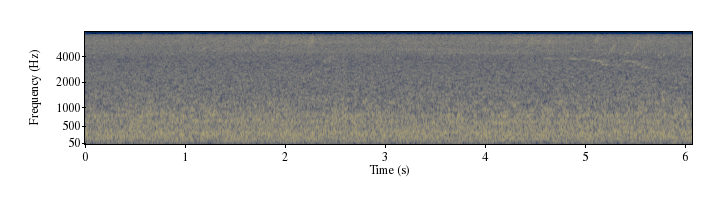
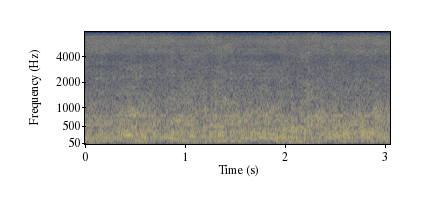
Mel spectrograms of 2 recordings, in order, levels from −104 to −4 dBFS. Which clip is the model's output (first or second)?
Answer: second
